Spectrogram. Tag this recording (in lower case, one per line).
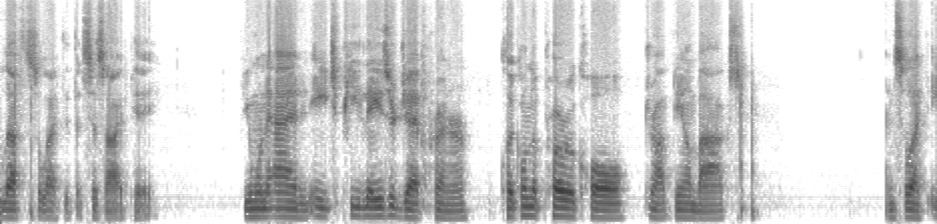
speech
